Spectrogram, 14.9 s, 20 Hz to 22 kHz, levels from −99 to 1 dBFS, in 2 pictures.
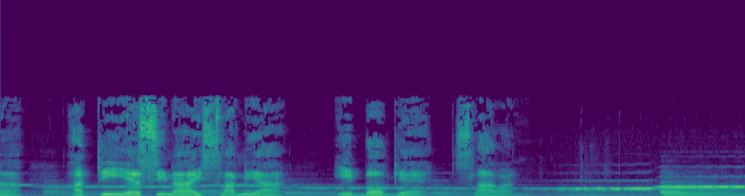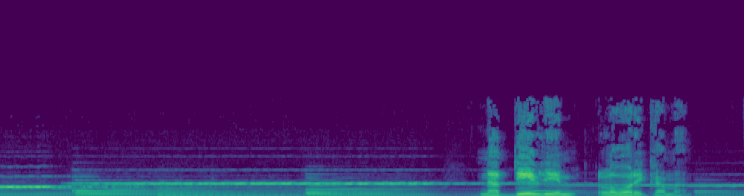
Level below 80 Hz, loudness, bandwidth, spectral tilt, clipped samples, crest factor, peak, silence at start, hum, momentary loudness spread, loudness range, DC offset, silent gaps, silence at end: -60 dBFS; -33 LUFS; 11.5 kHz; -3.5 dB/octave; under 0.1%; 22 dB; -12 dBFS; 0 s; none; 18 LU; 6 LU; under 0.1%; none; 0 s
